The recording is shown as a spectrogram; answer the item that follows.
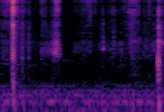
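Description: Clear plastic cutting plates, with a metal die and cardstock between them, being handled by hand as the cutting sandwich is put together for a die-cutting press. There is one sharp plastic click about a quarter second in, then lighter ticks and scraping.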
